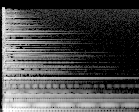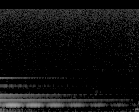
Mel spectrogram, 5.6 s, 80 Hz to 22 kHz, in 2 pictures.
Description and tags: Yamaha acoustic guitar strummed with metal pick into B1.
guitar, 6th, acoustic, amaha, chord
